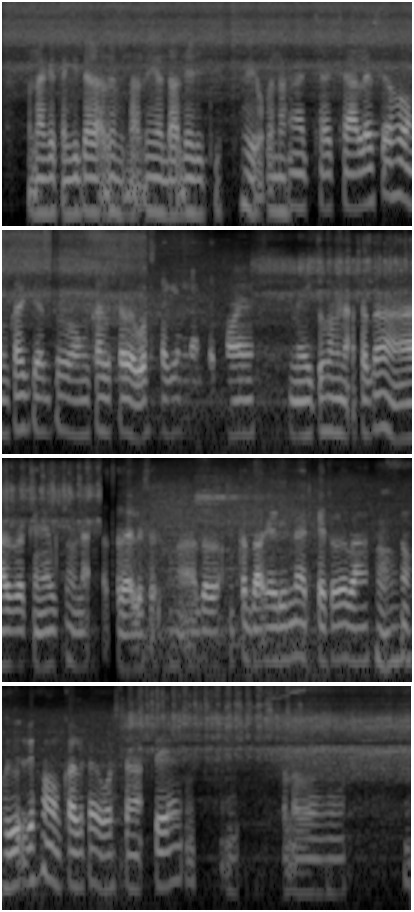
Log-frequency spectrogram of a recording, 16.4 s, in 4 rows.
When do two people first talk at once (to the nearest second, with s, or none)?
none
